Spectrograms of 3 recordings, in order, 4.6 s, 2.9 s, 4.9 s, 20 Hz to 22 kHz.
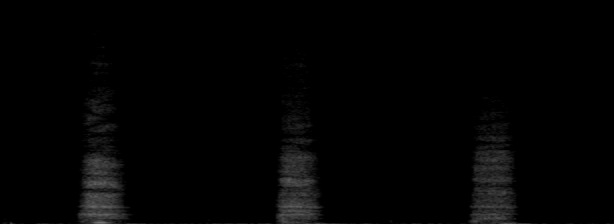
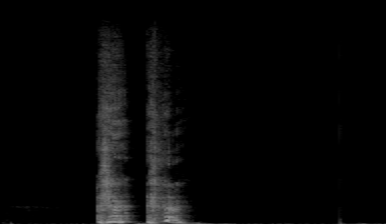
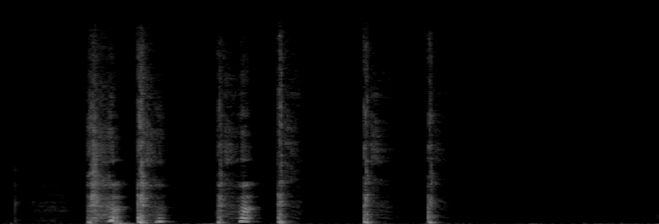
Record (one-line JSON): {"exhalation_length": "4.6 s", "exhalation_amplitude": 675, "exhalation_signal_mean_std_ratio": 0.41, "cough_length": "2.9 s", "cough_amplitude": 3327, "cough_signal_mean_std_ratio": 0.36, "three_cough_length": "4.9 s", "three_cough_amplitude": 3391, "three_cough_signal_mean_std_ratio": 0.32, "survey_phase": "beta (2021-08-13 to 2022-03-07)", "age": "45-64", "gender": "Female", "wearing_mask": "No", "symptom_none": true, "smoker_status": "Never smoked", "respiratory_condition_asthma": false, "respiratory_condition_other": false, "recruitment_source": "REACT", "submission_delay": "2 days", "covid_test_result": "Negative", "covid_test_method": "RT-qPCR"}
